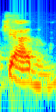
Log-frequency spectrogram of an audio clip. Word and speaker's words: Ciarán: Ciarán Hinds, eu acho que é assim que pronuncia o nome dele. Ele mesmo. É o Ciarán, exatamente.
